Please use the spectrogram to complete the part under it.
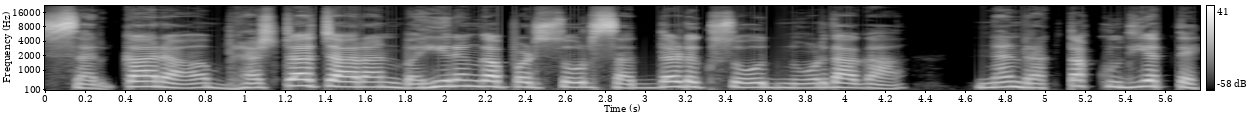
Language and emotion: Kannada, angry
